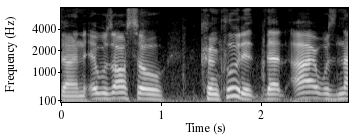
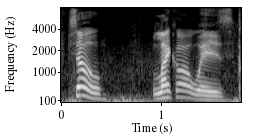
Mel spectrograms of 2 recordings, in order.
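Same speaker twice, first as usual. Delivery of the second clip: ordinary talk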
